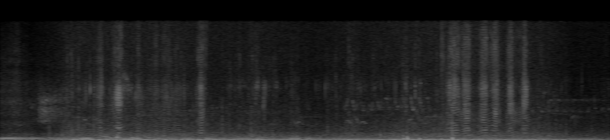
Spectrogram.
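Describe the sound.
A bee buzzes near hives at an orchard in the Northwest during pollination, a steady, thin hum held for several seconds over a continuous wash of outdoor background noise.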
